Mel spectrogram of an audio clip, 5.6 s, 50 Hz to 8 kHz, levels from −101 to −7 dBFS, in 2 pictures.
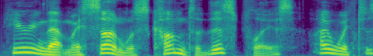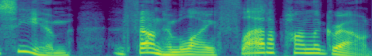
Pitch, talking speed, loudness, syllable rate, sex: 165 Hz, 235 wpm, -20 LUFS, 5.1 syllables/s, male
